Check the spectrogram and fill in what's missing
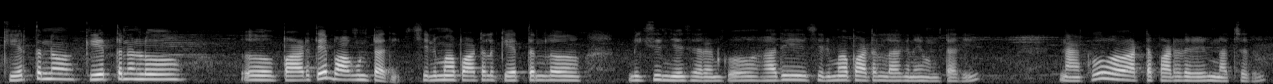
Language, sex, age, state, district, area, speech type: Telugu, female, 45-60, Andhra Pradesh, Chittoor, rural, spontaneous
